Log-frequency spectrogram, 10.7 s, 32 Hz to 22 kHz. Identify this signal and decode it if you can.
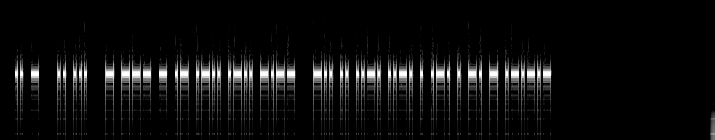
Morse code, heard as a keyed tone, about 32 wpm, 700 Hz. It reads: IT IS TOTALLY DIFFERENT.
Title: Sentences from Top 1600 Words 30wpm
